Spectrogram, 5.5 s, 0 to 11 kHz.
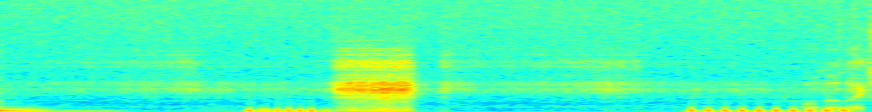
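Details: Canadian Pye Model 39HC radio on dim-bulb tester, warming up: bursts of fast, even low putt-putt pulses, about a dozen a second, from the speaker at low volume; motorboating, possibly several oscillations, cause not yet found.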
